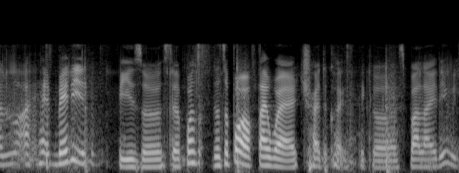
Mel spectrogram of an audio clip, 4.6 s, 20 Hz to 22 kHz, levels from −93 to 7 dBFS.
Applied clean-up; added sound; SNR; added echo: neural mask model RNNoise.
